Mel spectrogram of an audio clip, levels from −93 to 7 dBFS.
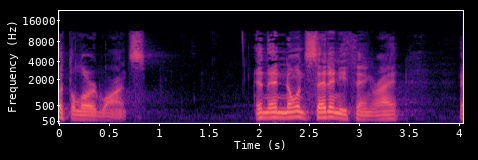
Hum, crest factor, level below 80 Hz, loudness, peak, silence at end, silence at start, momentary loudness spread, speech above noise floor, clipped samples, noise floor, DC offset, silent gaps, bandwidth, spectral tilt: none; 20 dB; -66 dBFS; -25 LUFS; -6 dBFS; 0 s; 0 s; 11 LU; 45 dB; under 0.1%; -70 dBFS; under 0.1%; none; 12 kHz; -4 dB/octave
